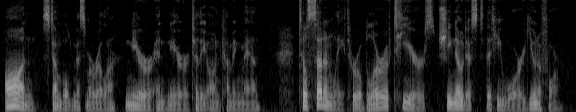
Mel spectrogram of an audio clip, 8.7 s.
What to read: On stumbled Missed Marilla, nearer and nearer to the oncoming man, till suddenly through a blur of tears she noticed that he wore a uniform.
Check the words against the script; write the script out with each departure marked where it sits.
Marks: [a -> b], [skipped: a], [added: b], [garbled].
On stumbled [Missed -> Miss] Marilla, nearer and nearer to the oncoming man, till suddenly through a blur of tears she noticed that he wore a uniform.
